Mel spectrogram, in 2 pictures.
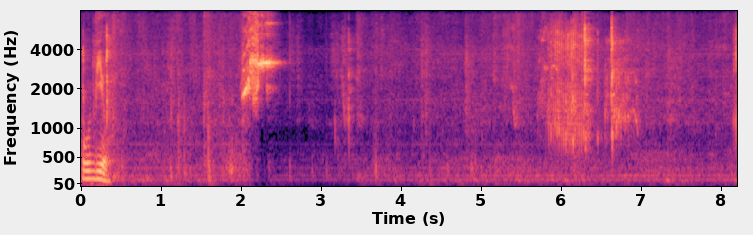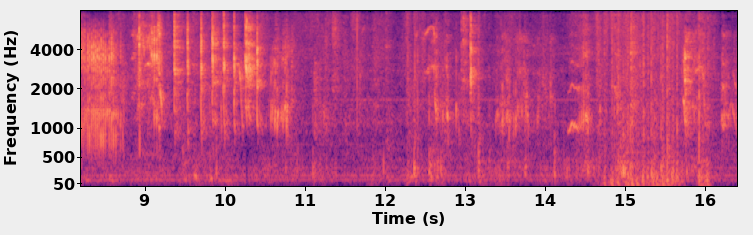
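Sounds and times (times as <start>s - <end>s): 
speech: 0.0s - 0.5s
white-bellied caique chick squawking and chattering: 2.0s - 2.6s, 5.7s - 7.0s, 8.2s - 11.0s, 12.5s - 16.3s.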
